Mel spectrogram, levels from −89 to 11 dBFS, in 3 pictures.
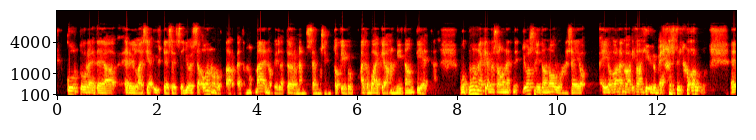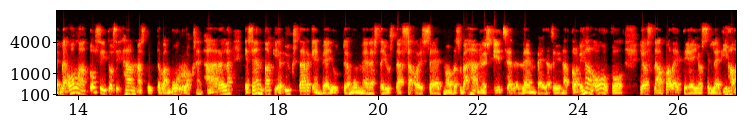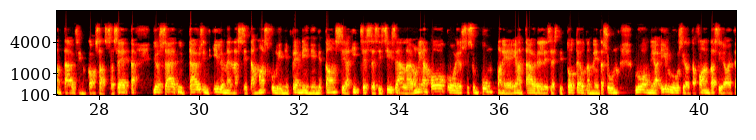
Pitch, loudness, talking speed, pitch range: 100 Hz, -15 LUFS, 160 wpm, 95-135 Hz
